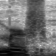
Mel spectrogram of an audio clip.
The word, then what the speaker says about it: MRF: We like to call them MRF. MRFs. Yeah, it rhymes with Smurf, so it makes me smile.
